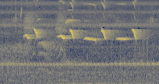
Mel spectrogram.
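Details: Hill myna calling during the morning chorus while preening: four or five loud, sharp whistled chirps, each a quick bright note followed by a short trailing tone, spaced about half a second apart, over a low steady hum.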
